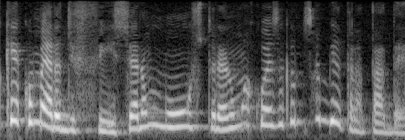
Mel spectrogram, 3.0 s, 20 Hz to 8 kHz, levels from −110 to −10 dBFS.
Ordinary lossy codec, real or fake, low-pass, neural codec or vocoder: none; real; none; none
